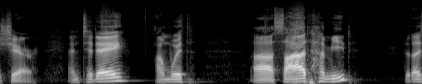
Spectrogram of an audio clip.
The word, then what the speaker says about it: Saad Hameed: And today, I'm with Saad Hameed.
